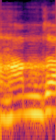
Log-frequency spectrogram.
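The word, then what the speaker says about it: همزة: কোন টান হবে না তারপরে হামজা বলার সময় টান হবে না বাকি 27 টি অক্ষর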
